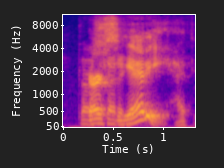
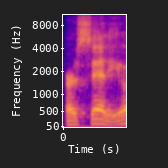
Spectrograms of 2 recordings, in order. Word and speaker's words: Garcetti: During a press conference Wednesday night, Mayor Eric Garcetti, is how he pronounces it. – Garcetti, okay.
